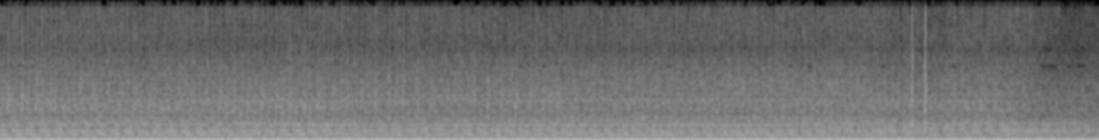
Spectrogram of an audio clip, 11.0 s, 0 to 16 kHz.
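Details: 2005 Ram 2500 5.9 Cummins diesel after misfires and rough running at 35 mph: heavy idle with steady rhythmic chuffing, excessive blowby; rebuild found low compression on 3 cylinders with cracked piston rings; owner suspects previous-owner reman injectors.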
